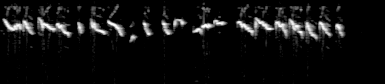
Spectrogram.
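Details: Javan white-eye of the dakun type from Pacitan, singing lively in the full-fill, 'nembak' style used as a tutor recording: rapid high twittering phrases of downslurred whistles, one brief pause midway, then another fast run.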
